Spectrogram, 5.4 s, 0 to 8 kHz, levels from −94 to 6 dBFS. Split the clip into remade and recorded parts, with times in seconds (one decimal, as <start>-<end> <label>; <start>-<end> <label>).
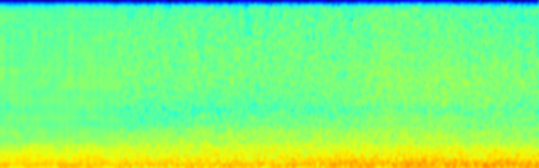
0.0-1.2 remade; 1.2-5.4 recorded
